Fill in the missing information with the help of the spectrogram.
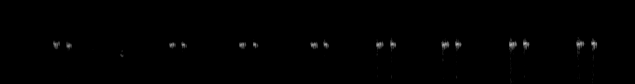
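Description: A female common quail gives clear, high paired notes, a quick double chirp repeated about every two-thirds of a second and growing louder. No other sounds are heard.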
